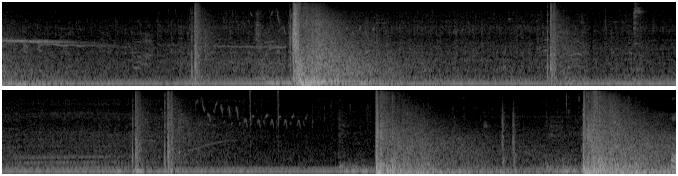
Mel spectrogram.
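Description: Mortar fire in the World War II game Gates of Hell: Ostfront, several sharp distant blasts and cracks spaced a few seconds apart over a steady low rumble of engines and battlefield ambience.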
